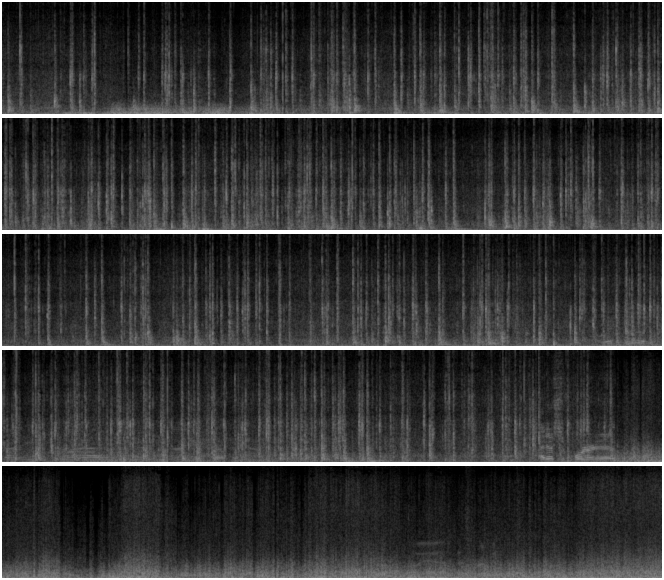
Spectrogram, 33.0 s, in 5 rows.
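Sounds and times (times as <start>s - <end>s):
rain drops ticking on surface: 0.0s - 26.1s
low rumble: 0.0s - 33.0s.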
